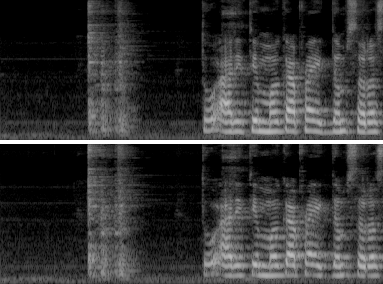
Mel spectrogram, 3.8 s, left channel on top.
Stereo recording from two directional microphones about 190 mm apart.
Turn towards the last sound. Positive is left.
turn(degrees=40)  # may be behind; listen again after turning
